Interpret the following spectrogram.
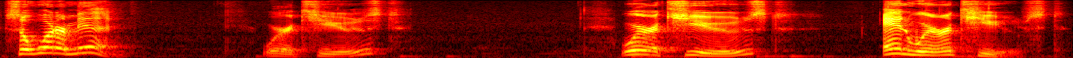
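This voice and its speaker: A man's voice: sits high, very animated, extremely slow, long pauses, sharp tone. A man from Oklahoma, hosting a show and delivering an opinionated political monologue with emphatic, repeated lines. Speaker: show host.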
